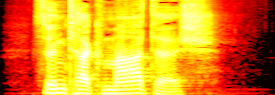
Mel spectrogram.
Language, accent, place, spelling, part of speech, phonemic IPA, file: German, Germany, Berlin, syntagmatisch, adjective, /zʏntaɡˈmaːtɪʃ/, De-syntagmatisch.ogg
- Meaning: syntagmatic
